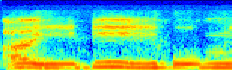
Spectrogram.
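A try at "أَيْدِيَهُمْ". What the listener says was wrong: Kenapa tak baca ya? Aydiyahum.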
